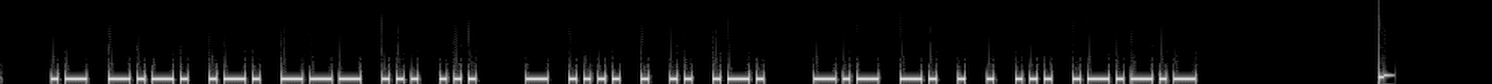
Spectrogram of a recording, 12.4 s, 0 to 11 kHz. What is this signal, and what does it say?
Morse code, heard as a keyed tone, about 20 wpm, 700 Hz. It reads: ACROSS THEIR KNEES.
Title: A Sound Of Thunder 20wpm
